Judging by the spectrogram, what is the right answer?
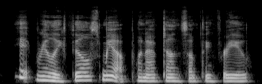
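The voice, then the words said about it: Gentle, loving tone. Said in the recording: “Notice the tone of my voice. It's gentle, it's loving”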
